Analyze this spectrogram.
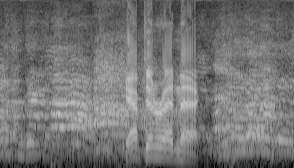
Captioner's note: wrestler bellowing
